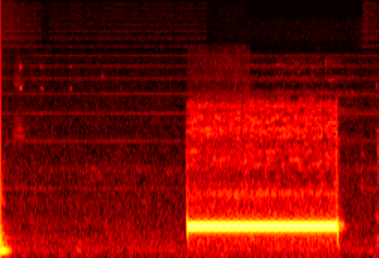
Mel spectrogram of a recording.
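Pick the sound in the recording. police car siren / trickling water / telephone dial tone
telephone dial tone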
